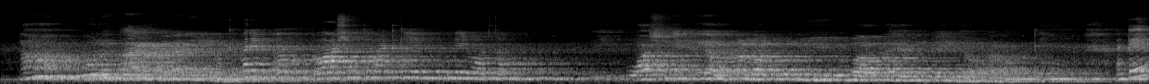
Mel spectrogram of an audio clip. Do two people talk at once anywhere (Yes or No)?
No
